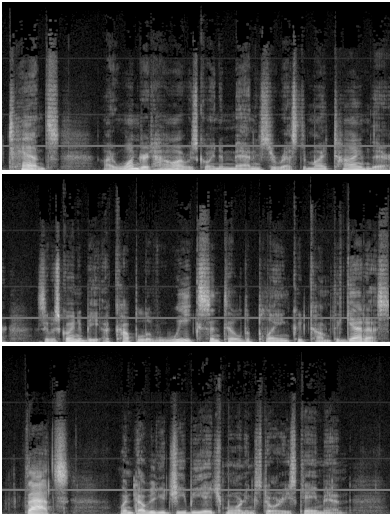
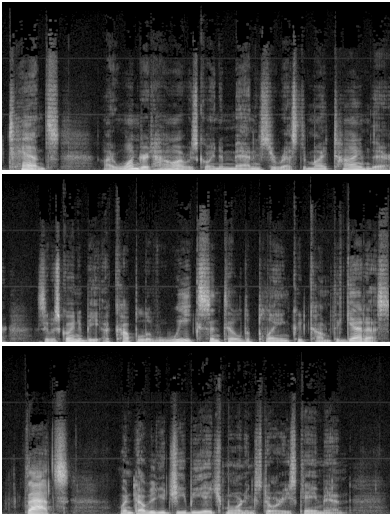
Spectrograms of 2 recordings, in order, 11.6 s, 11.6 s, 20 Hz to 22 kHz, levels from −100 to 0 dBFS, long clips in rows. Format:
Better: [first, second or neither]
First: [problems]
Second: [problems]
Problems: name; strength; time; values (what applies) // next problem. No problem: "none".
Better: second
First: high-pitched whine; faint; throughout; 3 kHz, 25 dB below the speech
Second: none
